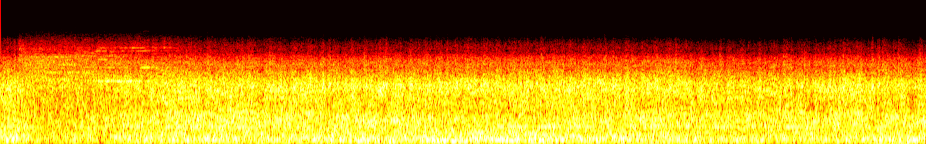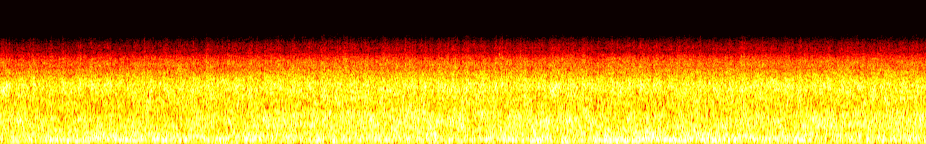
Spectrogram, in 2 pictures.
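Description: Steam train running at speed: a loud, steady rushing din of wheels and wind.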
